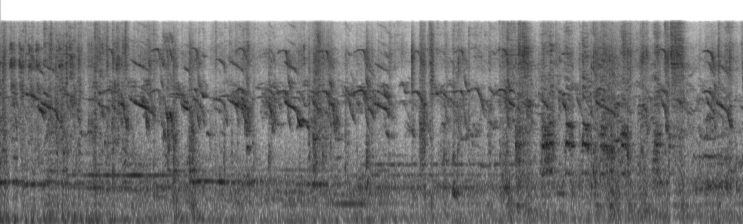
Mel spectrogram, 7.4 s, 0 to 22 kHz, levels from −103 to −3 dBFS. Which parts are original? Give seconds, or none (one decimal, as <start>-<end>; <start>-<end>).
0.0-7.4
